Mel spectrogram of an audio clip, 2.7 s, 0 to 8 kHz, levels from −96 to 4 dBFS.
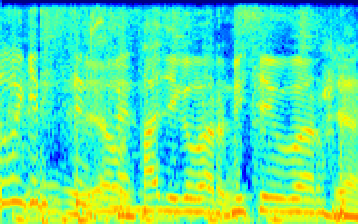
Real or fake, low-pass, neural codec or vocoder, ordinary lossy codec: real; 7.2 kHz; none; none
